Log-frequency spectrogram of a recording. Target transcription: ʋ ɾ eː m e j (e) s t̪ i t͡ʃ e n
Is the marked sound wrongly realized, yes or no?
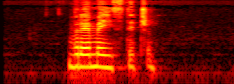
yes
